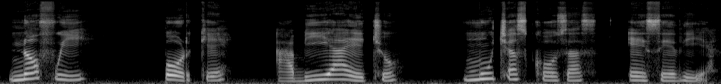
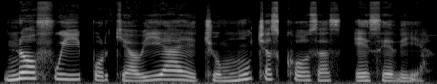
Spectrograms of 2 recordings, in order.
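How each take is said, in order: First: Word groups set apart by pauses. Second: Said in the usual way. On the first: Shown as a demonstration. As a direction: give it chunk by chunk, unhurried. Teacher models example slowly, then naturally.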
